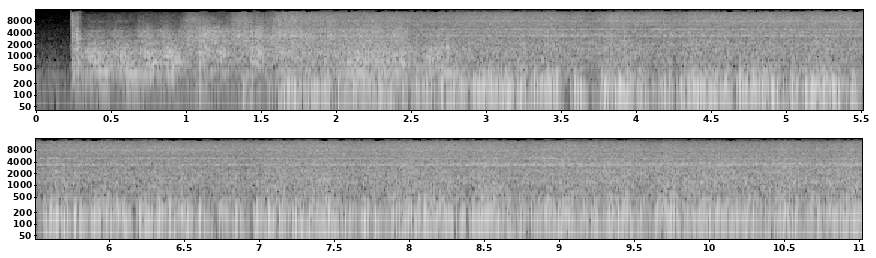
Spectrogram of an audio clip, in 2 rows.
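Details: 1978 Ford LTD, very cold start at about -10°F after two days of trying, jump-started from a Buick: engine catches abruptly and settles into a loud, hissy, slightly ragged fast idle that never evens out while warming up.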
